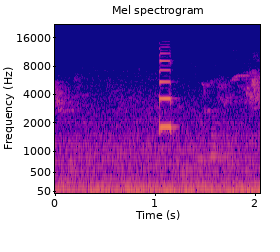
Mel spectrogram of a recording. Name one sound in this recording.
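A card payment terminal beeps once.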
